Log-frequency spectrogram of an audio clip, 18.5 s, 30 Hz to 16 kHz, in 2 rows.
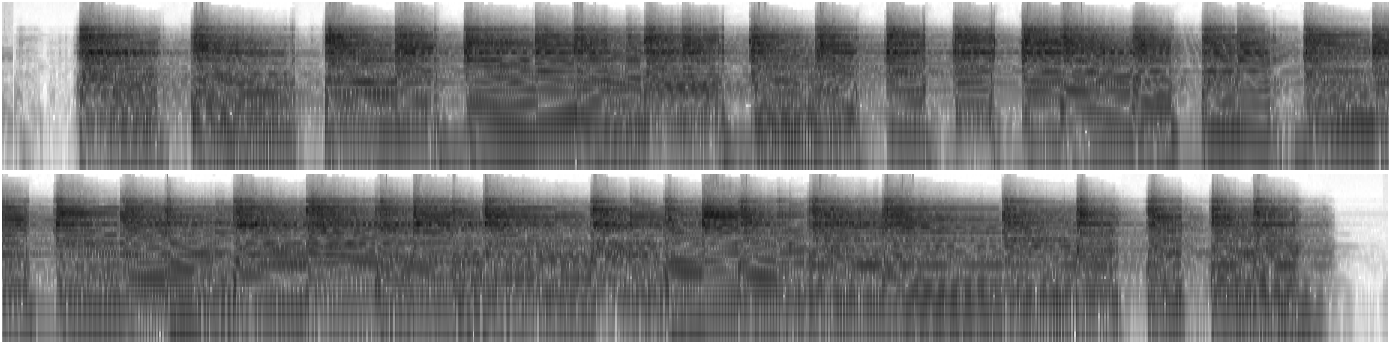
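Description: An electric guitar riff played through a Voodoo 1 overdrive pedal: loud, crunchy chords struck in a steady, choppy rhythm with sharp repeated accents for about eighteen seconds, and no voices.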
